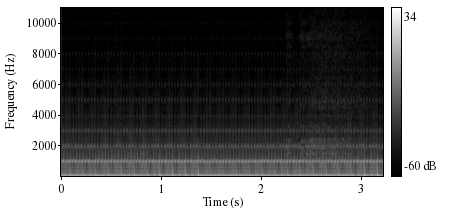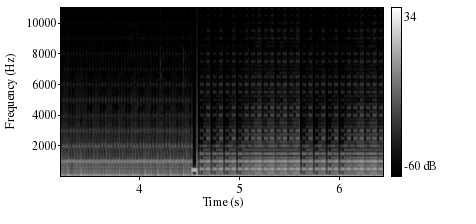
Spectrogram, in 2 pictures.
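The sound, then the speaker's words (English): A loud, steady electronic tone hums on its own, then abruptly switches to a different, higher-pitched beep-like tone, caused by hitting the restart button, that holds until the end, with no voices present. “Beep. That means I hit the restart button,”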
